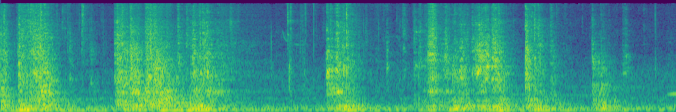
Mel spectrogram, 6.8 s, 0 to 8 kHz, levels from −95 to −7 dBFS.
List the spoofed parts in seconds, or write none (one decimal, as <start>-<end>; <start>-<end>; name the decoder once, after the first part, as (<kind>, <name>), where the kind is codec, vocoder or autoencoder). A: 1.0-1.7 (codec, DAC); 2.2-2.8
